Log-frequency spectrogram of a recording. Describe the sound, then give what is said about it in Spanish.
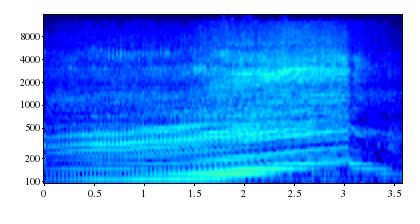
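A loud outboard motor revs steadily upward in pitch for about three seconds, then abruptly drops off as the throttle is released; no water splashing or voices are audible. “es una moto carabela de los ochentas, no oigo el agua. O está fuera de borda”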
